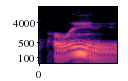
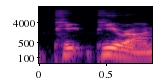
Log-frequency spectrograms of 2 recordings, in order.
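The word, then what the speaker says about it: Perine: as well, and that's Perini, right? Mm-hmm. Yeah, LaMichael Piron from he's a rookie out of UF. Piron, that's how you say his name.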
